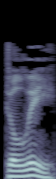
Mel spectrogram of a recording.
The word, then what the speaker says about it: Delhi: Delhi, Hindustani pronunciation, Delhi, Delhi, officially the National Capital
